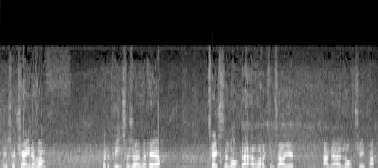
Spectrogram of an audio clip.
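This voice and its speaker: Strolling beside a busy city road, a lowish-voiced guy vlogs for viewers in a chatty, opinionated way, his delivery flat and at a normal pace with frequent pauses. A handheld camera mic picks up street traffic behind him.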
